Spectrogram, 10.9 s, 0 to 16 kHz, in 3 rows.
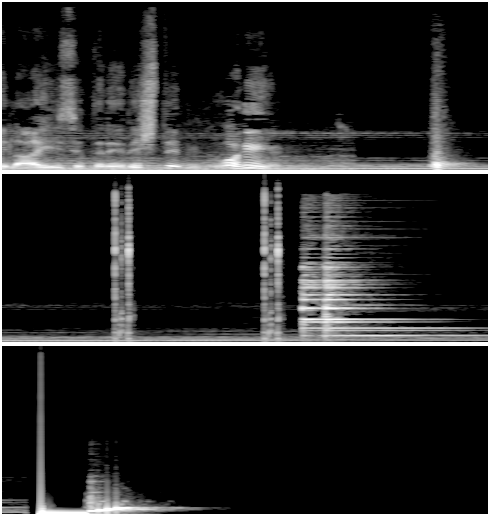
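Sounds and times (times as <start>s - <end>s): sharp clicks: 4.5s - 4.7s, 5.6s - 5.9s
bright bell-like chime: 5.9s - 7.4s.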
